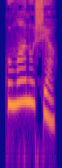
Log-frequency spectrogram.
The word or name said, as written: ಕುಮಾನುಷ್ಯ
